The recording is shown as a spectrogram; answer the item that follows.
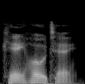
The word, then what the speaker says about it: Quixote: misfortune to know that the gentleman's name is pronounced que hote when ignorance from out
